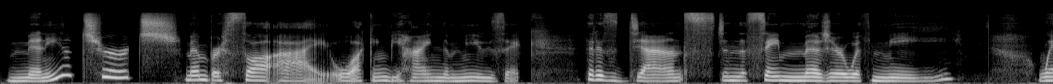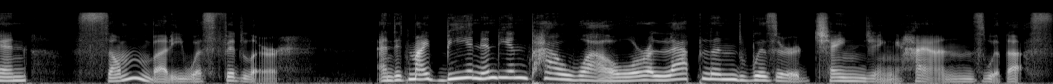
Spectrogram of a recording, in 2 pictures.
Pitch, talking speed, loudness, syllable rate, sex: 190 Hz, 110 wpm, -18 LUFS, 3.2 syllables/s, female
